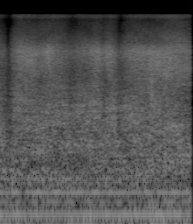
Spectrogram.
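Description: A cloth rubbing chalk off a blackboard in several repeated wiping strokes, a dry rasp that swells and fades with each stroke.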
